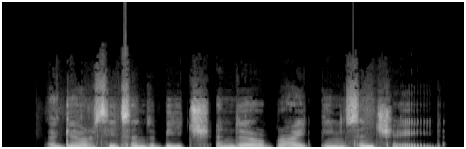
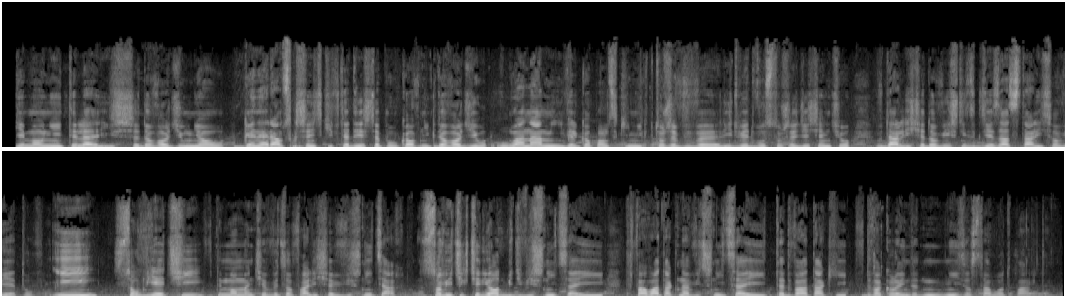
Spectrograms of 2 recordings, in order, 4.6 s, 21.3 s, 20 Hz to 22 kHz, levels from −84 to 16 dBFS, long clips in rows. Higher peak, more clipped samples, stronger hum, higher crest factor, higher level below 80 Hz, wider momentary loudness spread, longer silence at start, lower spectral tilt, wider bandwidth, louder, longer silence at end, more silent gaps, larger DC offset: about the same, 0 dBFS vs -2 dBFS; neither; neither; about the same, 18 dB vs 16 dB; second, -58 dBFS vs -46 dBFS; first, 12 LU vs 9 LU; first, 0.45 s vs 0.15 s; second, -2.5 dB/octave vs -5 dB/octave; about the same, 16 kHz vs 16.5 kHz; about the same, -16 LUFS vs -18 LUFS; first, 0.5 s vs 0.1 s; first, 3.14-3.18 s vs none; neither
